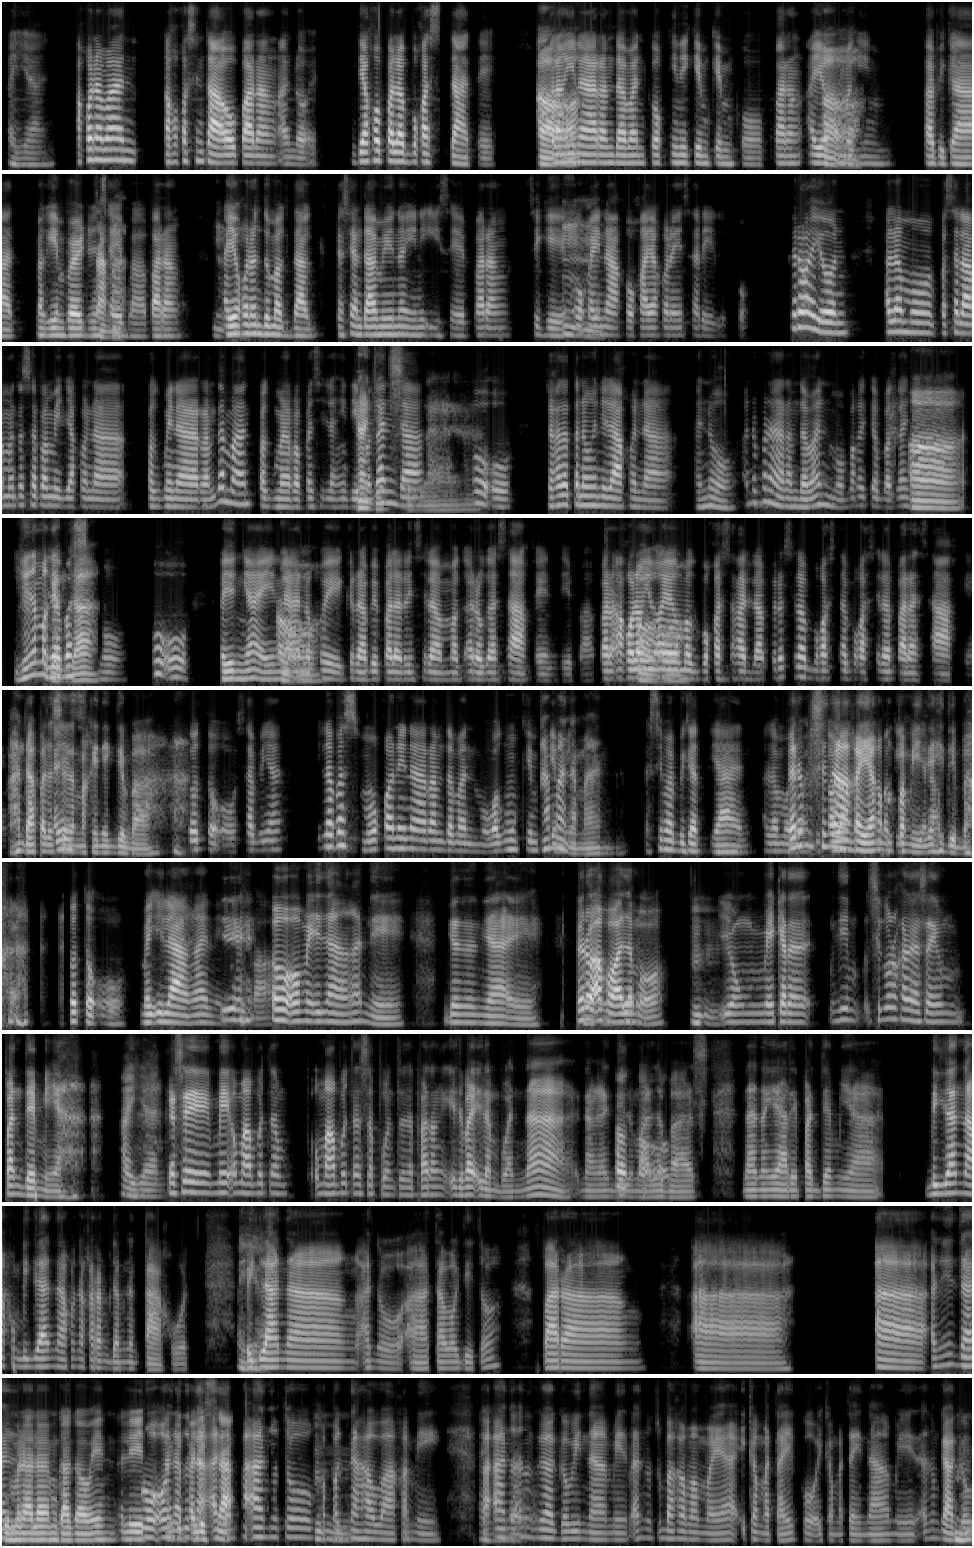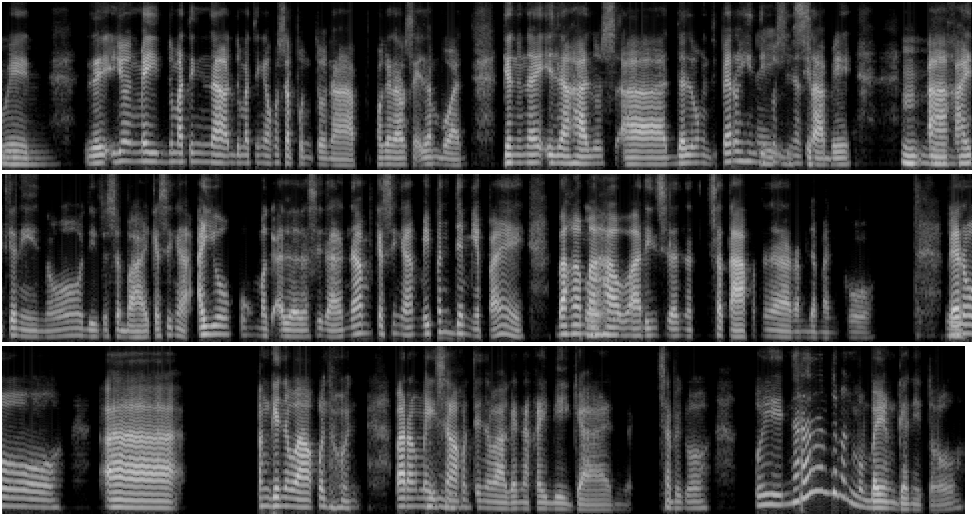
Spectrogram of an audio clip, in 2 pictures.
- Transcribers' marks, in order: tapping; chuckle; chuckle; other background noise; chuckle; laughing while speaking: "nun"
- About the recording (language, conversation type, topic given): Filipino, unstructured, Ano ang epekto ng takot sa paghingi ng tulong sa kalusugang pangkaisipan?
